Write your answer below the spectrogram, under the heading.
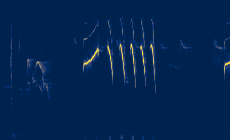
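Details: Female oriental magpie-robin calling to males: a few soft warbled notes, then a rising whistle and five evenly spaced, loud down-slurred notes, ending with another rising whistle.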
